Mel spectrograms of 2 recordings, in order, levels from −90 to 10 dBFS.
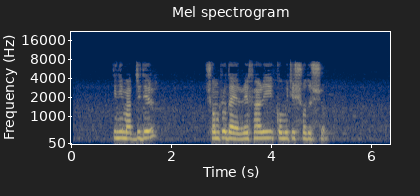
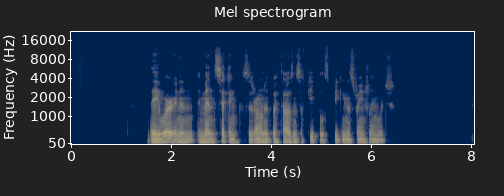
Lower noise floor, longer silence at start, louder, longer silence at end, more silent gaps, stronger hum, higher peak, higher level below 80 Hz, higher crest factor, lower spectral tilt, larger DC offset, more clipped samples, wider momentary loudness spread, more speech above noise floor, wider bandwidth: second, -53 dBFS vs under -90 dBFS; second, 0.85 s vs 1.55 s; first, -16 LUFS vs -29 LUFS; second, 1.25 s vs 1.65 s; neither; neither; first, -2 dBFS vs -10 dBFS; about the same, -60 dBFS vs -56 dBFS; about the same, 16 dB vs 20 dB; second, -5 dB/octave vs -6.5 dB/octave; neither; neither; about the same, 14 LU vs 13 LU; second, 38 dB vs over 62 dB; second, 7.6 kHz vs 11.5 kHz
